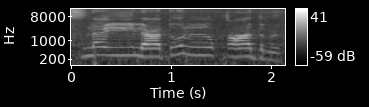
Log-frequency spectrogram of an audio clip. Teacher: یہ آئلین، لیلۃ القاف دال زبر قد، را زیر ری، قدری، دال کے پر قلقلہ ہو رہا ہے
